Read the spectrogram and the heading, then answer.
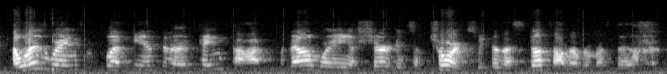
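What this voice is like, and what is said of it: Strange put-on accent. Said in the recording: “such a crazy accent”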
